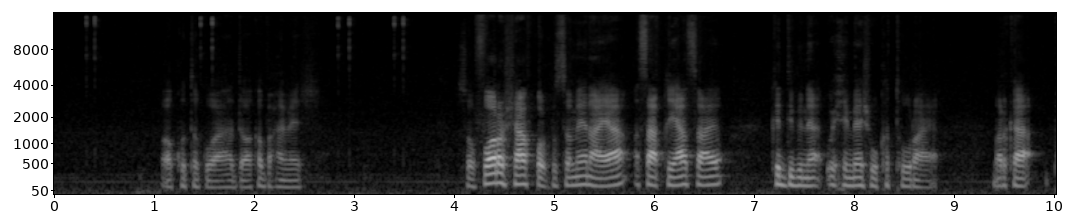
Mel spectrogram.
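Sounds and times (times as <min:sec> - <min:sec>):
computer mouse clicking: 0:00.3 - 0:00.5, 0:02.8 - 0:03.6
person speaking: 0:01.0 - 0:02.7, 0:04.0 - 0:10.0.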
